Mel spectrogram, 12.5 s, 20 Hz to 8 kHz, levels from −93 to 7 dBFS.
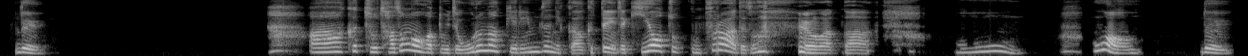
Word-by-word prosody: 네. 195 -6 -1 2.6
아 235 +2 +3
그쵸. 280 -4 +4
자전거가 245 -2 +3
또 195 - -6
이제 185 0 -2
오르막길이 270 +1 +1
힘드니까 235 -8 -2
그때 220 +4 +1
이제 195 -2 -1
기어 285 +10 +4
쪼끔 225 -7 -8
풀어야 320 +2 +2
되잖아요, 210 +9 0 0.6
약간. 175 -1 -4 0.9
어우. 240 +2 -5 0.8
우와, 195 - +2 0.6
네. 190 -6 -2
225 Hz, 200 characters per minute, -24 LUFS, 190-275 Hz, 2.6 s, 그쵸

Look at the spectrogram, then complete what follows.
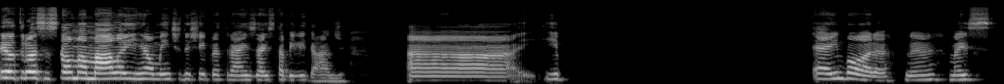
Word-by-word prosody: eu 300 0 +7
trouxe 295 -1 +5
só 285 +4 +3
1 280 -1 +4
mala 265 +1 +7
e 265 -1 -1
realmente 245 -1 -2
deixei 240 0 -7
para 230 0 -8
trás 210 -1 -5
a 205 - 0
estabilidade. 200 -9 -9 0.6
Ah 190 -1 -2 0.3
e 240 -2 -10 2.5
é 255 -1 0
embora, 210 -11 -2
né, 210 +2 -8
mas 220 +1 -3
225 Hz, 110 wpm, -21 LUFS, 195-255 Hz, 2.5 s, eu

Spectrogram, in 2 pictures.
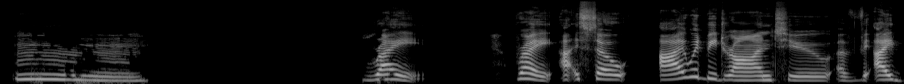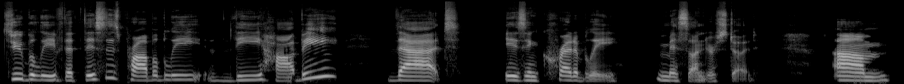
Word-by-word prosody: Mm. 205 -7 -6 2.2
Right. 230 -1 -1 1.0
Right, 245 -8 +3
I 225 +2 0
so, 230 -4 +1 0.3
I 240 +6 +4
would 350 -2 -2
be 265 -2 +1
drawn 200 -1 +2
to 180 -3 -4
a 185 - -7
vi 175 +3 -8
I 215 -4 +4
do 250 0 +2
believe 210 -2 -2
that 185 -1 -4
this 225 +6 +3
is 300 -3 -2
probably 215 +3 -1
the 195 +6 -6
hobby 255 - 0 0.5
that 185 -1 +4 0.4
is 195 -1 +2
incredibly 190 +1 -3 0.4
misunderstood. 180 -6 -1 0.8
Um, 185 -1 +5
200 Hz, 85 wpm, -27 LUFS, 185-230 Hz, 2.2 s, Um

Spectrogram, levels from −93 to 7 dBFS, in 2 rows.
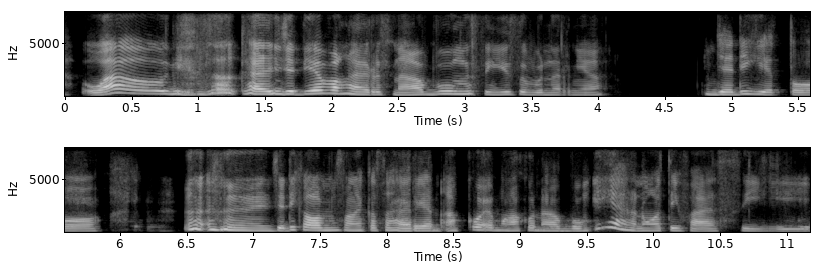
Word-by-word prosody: wow 305 - +5
gitu 220 -3 -1
kan, 240 -2 +6
jadi 250 +4 +4
emang 285 -2 +3
harus 215 0 -1
nabung 215 +7 0
sih 220 -2 -6
sebenarnya. 185 -2 -9 0.8
Jadi, 215 +2 -1 0.2
gitu, 195 -1 -6 0.9
heeh, 265 -9 +1
jadi 215 +4 0
kalau 235 -4 +6
misalnya 220 -1 -4
keseharian 200 -2 -1
aku, 255 - -3
emang 210 -4 -4
aku 220 - -8
nabung 190 -2 -5
iya 390 - -2
motivasi, 175 -4 -7
215 Hz, 120 wpm, -26 LUFS, 195-250 Hz, 0.9 s, kan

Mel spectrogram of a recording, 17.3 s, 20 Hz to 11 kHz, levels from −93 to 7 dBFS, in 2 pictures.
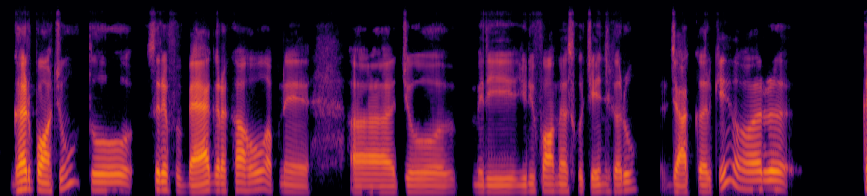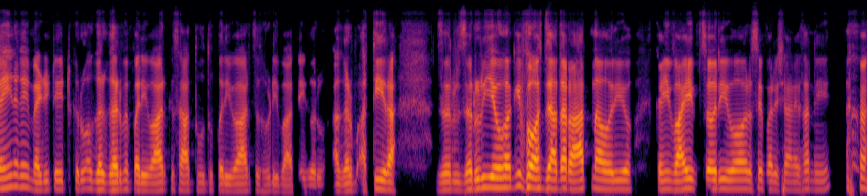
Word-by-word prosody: घर 150 +2 +6
पहुँचूँ 135 +5 +1 0.2
तो 130 -1 -3 0.2
सिर्फ़ 135 -4 -2
बैग 125 +4 +4
रखा 125 +2 -2
हो 130 +3 -3
अपने 110 -2 -8 0.5
अ, 100 0 -2
जो 105 -1 -7 0.2
मेरी 105 0 -8 0.3
यूनिफ़ॉर्म 115 +1 -4
है 115 - -4
उसको 115 +1 -10
चेंज़ 110 +1 -8
करूँ 130 +5 -7 0.4
जा - - 0
करके 110 - -5
और, 150 - -2 0.8
कहीं 165 +4 +3
न - - 0
कहीं 185 -1 -1
मेडिटेट 140 +1 -1
करूँ 150 - -6
अगर 140 -1 +1
घर 135 0 +4
में 150 - -6
परिवार 125 0 +3
के 135 - -18
साथ 125 0 -2
हूँ 130 - -12
तो 130 - -16
परिवार 120 0 -1
से 125 - -12
थोड़ी 115 +1 -11
बातें 105 +1 -7
करूँ 110 0 -9
,अगर 120 +2 -1
अतीरा 150 -3 +3 0.4
ज़ 135 - -2
ज़रूरी 155 +6 +2
होगा 175 0 +8
की 205 +3 +1
बहुत 175 -4 +8
ज़्यादा 165 0 +8
रात 150 +2 +5
ना 160 - +5
हो 150 -1 +5
रही 145 +1 -1
हो, 150 - +1 0.3
कहीं 145 +1 0
वाइफ़ 145 +2 +5
सो 155 - +6
रही 155 +1 +3
हो 150 0 +1
और 150 0 +2
उसे 150 +1 -3
परेशान 140 -1 -5
ऐसा 145 +3 -5
नहीं 140 0 -10 0.4
है। 170 - +3
135 Hz, 210 wpm, -23 LUFS, 115-150 Hz, 0.8 s, होगा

